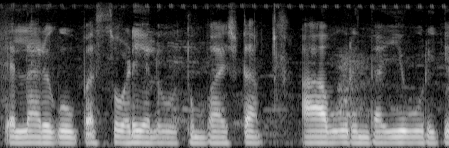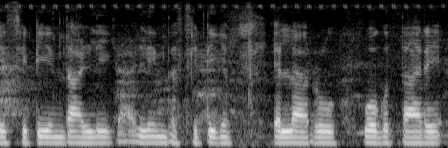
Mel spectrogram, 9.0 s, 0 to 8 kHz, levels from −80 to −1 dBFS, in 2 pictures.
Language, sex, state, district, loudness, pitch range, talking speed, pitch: Kannada, male, Karnataka, Bellary, -19 LUFS, 115-120 Hz, 115 wpm, 115 Hz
